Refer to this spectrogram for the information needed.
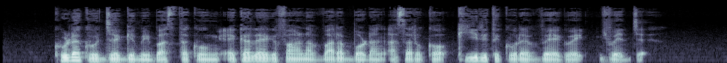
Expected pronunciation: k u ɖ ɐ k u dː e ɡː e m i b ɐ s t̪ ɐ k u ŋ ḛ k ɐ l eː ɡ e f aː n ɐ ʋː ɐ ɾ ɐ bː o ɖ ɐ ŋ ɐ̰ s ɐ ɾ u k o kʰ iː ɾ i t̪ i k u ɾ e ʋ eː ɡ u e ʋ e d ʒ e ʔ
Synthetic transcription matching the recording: k u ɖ ɐ k u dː e ɡː e m i b ɐ s t̪ ɐ k u ŋ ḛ k ɐ l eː ɡ e f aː n ɐ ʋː ɐ ɾ ɐ bː o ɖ ɐ ŋ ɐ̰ s ɐ ɾ u k o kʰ iː ɾ i t̪ i k u ɾ e ʋː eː ɡ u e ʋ e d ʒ e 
